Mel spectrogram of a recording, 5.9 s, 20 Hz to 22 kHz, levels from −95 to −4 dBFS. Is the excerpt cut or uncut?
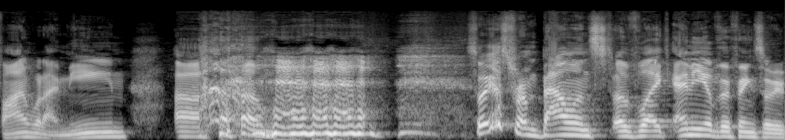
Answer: uncut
